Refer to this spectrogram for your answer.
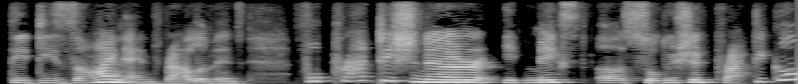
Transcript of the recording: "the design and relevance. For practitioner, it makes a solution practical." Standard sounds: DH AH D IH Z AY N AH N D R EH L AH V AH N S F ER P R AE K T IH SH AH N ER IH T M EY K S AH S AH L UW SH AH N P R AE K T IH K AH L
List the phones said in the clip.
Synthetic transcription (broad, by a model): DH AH D IH Z AY N AH N D R EH L AH V AH N S F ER P R AE K T IH SH AH N ER IH T M EY K S AH S AH L UW SH AH N P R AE K T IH K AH L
